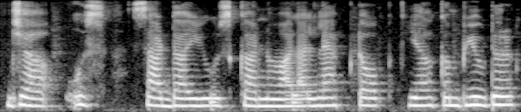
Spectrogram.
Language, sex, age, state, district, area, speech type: Punjabi, female, 30-45, Punjab, Muktsar, rural, spontaneous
